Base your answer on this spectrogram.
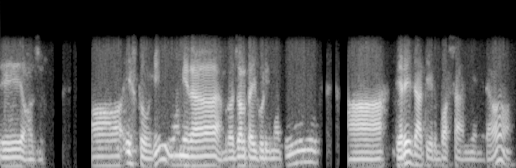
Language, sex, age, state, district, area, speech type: Nepali, male, 30-45, West Bengal, Jalpaiguri, rural, conversation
